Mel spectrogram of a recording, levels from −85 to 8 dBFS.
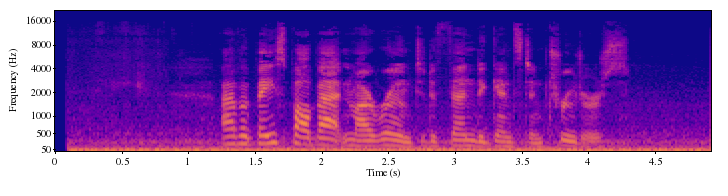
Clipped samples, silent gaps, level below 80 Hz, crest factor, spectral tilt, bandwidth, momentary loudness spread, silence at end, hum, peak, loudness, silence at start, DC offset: under 0.1%; none; -26 dBFS; 18 dB; -5 dB/octave; 14.5 kHz; 13 LU; 0 s; none; -6 dBFS; -26 LUFS; 0.1 s; under 0.1%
